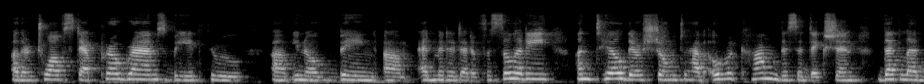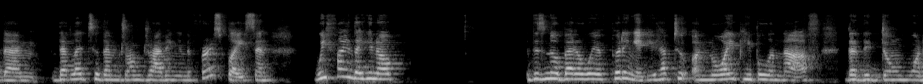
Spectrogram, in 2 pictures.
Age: 20-39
